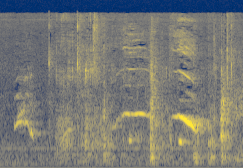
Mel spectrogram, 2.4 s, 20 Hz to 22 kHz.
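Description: A 31-week-old baby's high-pitched squeals and whines: a short falling squeal at the start, a held note midway, and a louder falling squeal near the end.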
